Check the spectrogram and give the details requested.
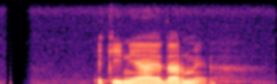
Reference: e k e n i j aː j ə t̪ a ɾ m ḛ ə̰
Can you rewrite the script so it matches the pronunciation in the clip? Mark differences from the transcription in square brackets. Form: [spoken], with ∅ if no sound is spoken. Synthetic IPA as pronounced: e k [i] n i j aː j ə [d̪] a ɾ m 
